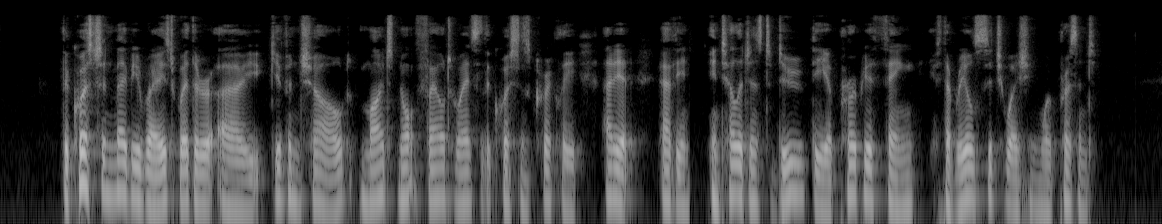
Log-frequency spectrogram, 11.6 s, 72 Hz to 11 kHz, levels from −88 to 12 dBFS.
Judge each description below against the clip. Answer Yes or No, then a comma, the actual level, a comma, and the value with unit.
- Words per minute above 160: Yes, average, 170 wpm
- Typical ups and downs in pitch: Yes, average, 3.4 semitones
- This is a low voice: Yes, low, 120 Hz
